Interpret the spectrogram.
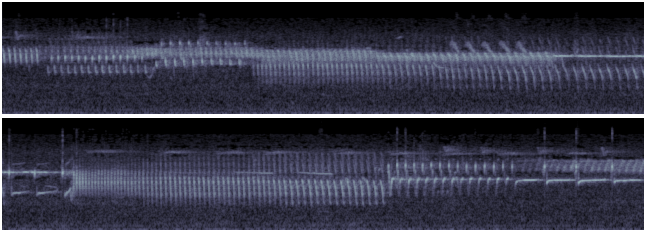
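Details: ['Breeding canary song to excite females, an unbroken chain of rapid trills and rolls changing pitch every few seconds, with a clear whistled note midway and a high trill at the end.']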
